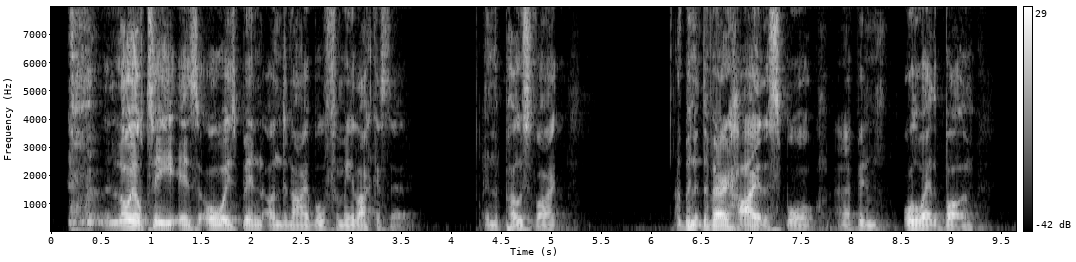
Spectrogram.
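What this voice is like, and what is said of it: Damaged, strained voice. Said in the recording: “My voice is fucked”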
